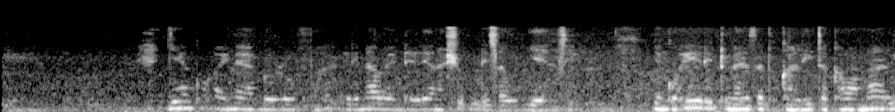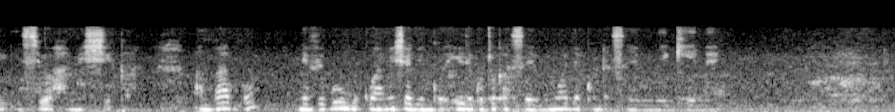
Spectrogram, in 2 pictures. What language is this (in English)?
Swahili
